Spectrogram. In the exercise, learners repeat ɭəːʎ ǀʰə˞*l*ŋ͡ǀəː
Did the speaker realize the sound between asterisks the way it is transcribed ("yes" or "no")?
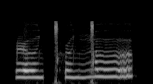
no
